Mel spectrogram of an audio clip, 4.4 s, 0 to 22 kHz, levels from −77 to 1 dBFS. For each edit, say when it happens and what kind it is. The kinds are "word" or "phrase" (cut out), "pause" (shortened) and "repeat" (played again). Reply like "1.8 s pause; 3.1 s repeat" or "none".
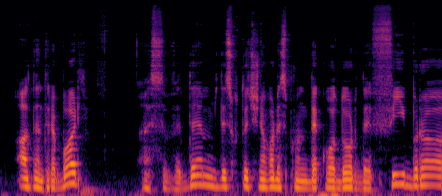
none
